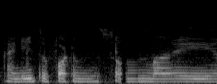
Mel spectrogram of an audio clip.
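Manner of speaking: ordinary delivery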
